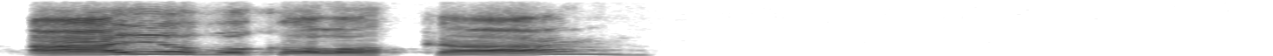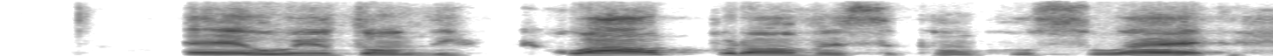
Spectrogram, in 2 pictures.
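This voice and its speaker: A man's voice: high voice, a little mellow, no room sound. A Brazilian man teaching Portuguese in an online exam-prep class, emphatic and often checking that students follow. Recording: dull, lo-fi online class audio.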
